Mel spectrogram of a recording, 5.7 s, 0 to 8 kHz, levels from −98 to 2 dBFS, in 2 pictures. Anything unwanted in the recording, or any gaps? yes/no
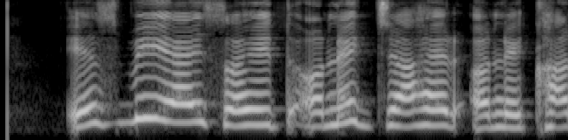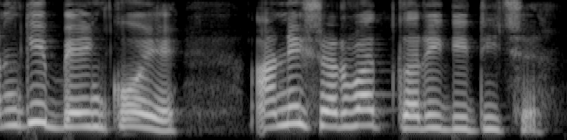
no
